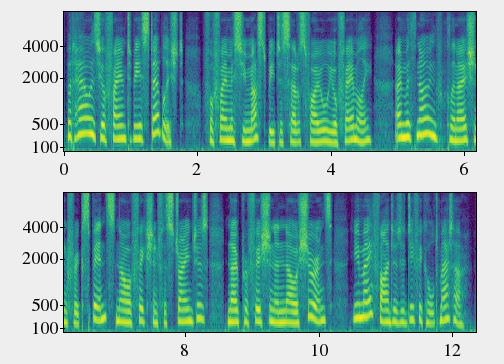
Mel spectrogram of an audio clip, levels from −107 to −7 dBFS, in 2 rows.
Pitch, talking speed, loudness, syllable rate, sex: 220 Hz, 195 wpm, -17 LUFS, 5.8 syllables/s, female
